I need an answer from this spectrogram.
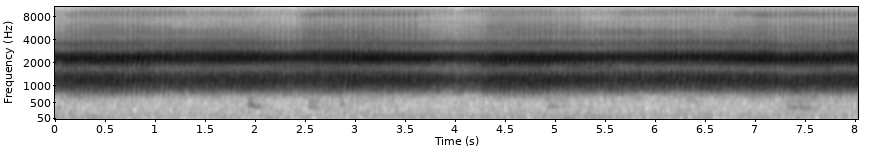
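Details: Early June 2022 chorus of gray tree frogs in Northwest Wisconsin, recorded through sE8 small diaphragm condensers in ORTF; many callers trill at once, merging into a continuous buzzing drone that swells slightly midway.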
